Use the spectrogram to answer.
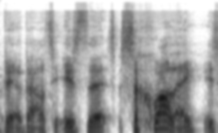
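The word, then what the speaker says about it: Sexwale: the my favorite bit about it is that sequale is how he's pronounced but he's actually if you read his name in English it's Tokyo sex whale that sounds like the headline for one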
